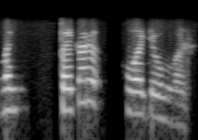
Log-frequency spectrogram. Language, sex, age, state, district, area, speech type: Kashmiri, female, 60+, Jammu and Kashmir, Anantnag, rural, conversation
